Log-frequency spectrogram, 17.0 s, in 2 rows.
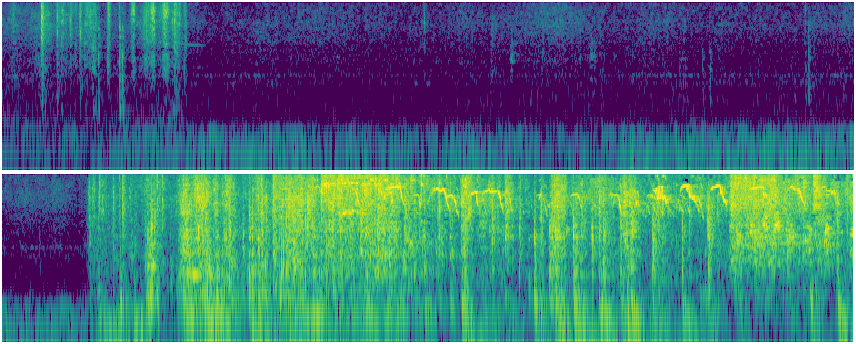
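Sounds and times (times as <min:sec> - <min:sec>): rustling fluttering wings: 0:09.4 - 0:17.0
fowl squawking: 0:15.6 - 0:17.0.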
